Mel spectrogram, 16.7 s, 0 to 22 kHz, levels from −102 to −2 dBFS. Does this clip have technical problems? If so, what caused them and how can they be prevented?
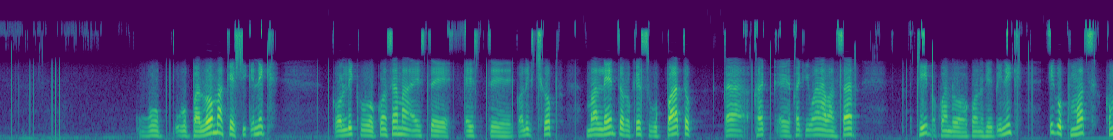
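Yes. Throughout the speech the treble stops dead at about 11.7 kHz, and what remains carries a heavy gritty grain with aliasing. The likely cause is Bluetooth SBC compression at a very small bit pool, which fits a rate near 48 kbps. SBC splits the signal into a few wide bands and starves the top ones of bits first, so the highs vanish and the rest is coarsely quantised. To prevent it, record over a wired connection, or use a higher SBC bit pool or a better codec.

From 0.12 s to 16.70 s there is a steady train of sharp, uneven ticks, roughly one every 50 ms, so about twenty per second and some three hundred in all. These are word clock ticks. The receiving device ran on its own clock instead of locking to the sender's digital stream, with a mismatch of roughly 400 ppm. Each time the two clocks slipped by one sample, a sample was dropped or repeated, leaving a click. To prevent it, slave the receiver to the incoming clock or a shared word clock, or use sample-rate conversion at the input.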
